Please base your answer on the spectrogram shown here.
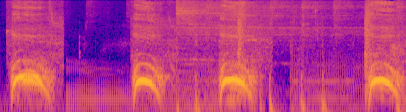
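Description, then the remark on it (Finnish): Four loud owl hoots arrive in a steady rhythm about a second apart, each a rounded, wavering call, with a low hum filling the gaps between them. “Sitten mä näen täällä jotain pöllöeläimiä. Hörristys.”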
